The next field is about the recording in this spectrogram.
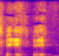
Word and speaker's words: Didi: It's Diddy Gregorius. Yep. It's spelled like D-I-D-I, so.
